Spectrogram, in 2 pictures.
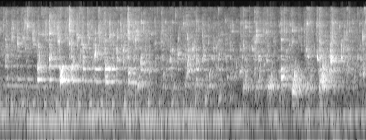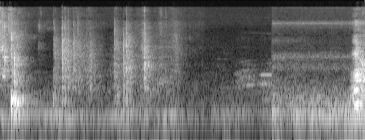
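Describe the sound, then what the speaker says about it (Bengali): Water pours into a wok sitting on a gas stove, a splashing stream that tapers off into a few drips and small clinks. "কড়াই বসাই দিয়েছি। দিয়ে দেব পরিমাণ মতন পানি"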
